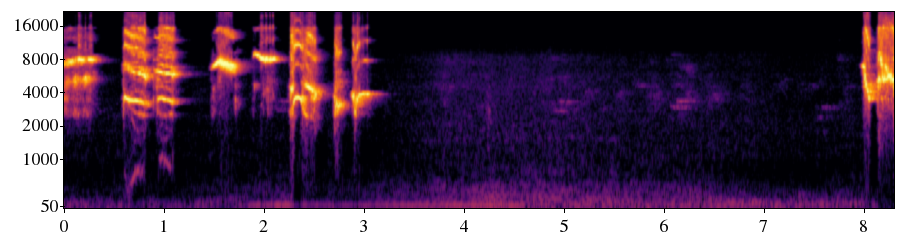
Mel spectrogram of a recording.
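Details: Orange-headed thrush song played as bait to coax another bird into singing back: three seconds of quick, varied whistled and buzzy notes, a long pause over low hum, then one brief final note.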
